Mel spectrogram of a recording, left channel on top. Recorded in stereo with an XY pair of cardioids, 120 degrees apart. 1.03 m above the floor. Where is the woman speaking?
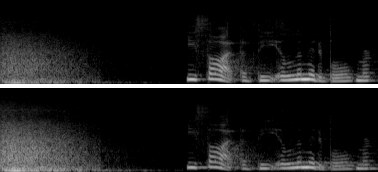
30° left, 0.6 m.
